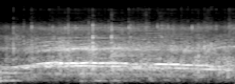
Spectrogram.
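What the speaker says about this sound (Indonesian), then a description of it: "Tepuk tangan dong." A short burst of clapping from a small crowd at a school competition, fairly faint, with a tone sustained underneath.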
